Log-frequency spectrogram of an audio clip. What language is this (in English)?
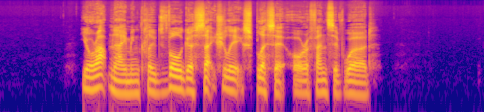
English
